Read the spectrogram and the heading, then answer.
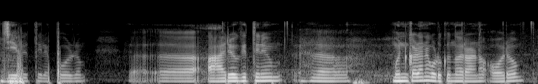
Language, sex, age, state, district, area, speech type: Malayalam, male, 18-30, Kerala, Idukki, rural, spontaneous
